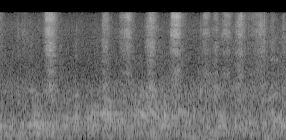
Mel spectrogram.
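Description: Writing by hand on paper: a run of short, quick scratching strokes, over a faint murmur of distant voices.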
